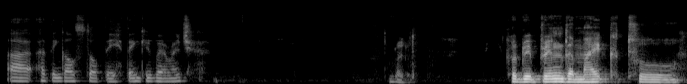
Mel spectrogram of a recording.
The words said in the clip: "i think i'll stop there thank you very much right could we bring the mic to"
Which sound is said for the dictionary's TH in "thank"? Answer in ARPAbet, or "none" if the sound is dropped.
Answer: TH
